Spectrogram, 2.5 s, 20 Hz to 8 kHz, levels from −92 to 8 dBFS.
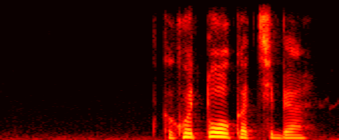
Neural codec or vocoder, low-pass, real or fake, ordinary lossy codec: none; 7.2 kHz; real; Opus, 32 kbps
